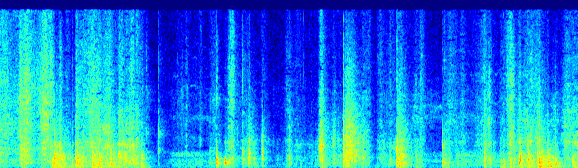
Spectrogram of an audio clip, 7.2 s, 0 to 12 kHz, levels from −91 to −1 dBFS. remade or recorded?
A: recorded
